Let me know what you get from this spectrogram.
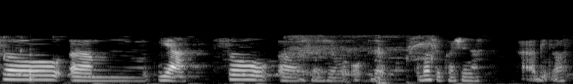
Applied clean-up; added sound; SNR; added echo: classical method WPE with log-MMSE.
